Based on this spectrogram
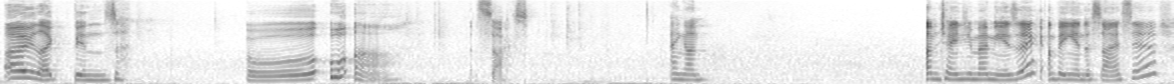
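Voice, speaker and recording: A woman's voice: mid-range voice, lively intonation, slow, pauses often, smooth. A woman streaming a roleplay game, chatting casually and giggling often while she plays at home. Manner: giggly, chatty, easily amused. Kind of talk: casual live-stream chat. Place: home room with a vacuum running.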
